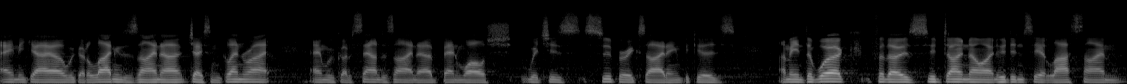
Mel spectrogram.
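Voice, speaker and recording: Man, lowish pitch, clear smooth tone, casual interview guest, tentative, thoughtful. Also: fairly bright tone. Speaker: theatre maker being interviewed. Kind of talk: casual, explanatory interview talk.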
